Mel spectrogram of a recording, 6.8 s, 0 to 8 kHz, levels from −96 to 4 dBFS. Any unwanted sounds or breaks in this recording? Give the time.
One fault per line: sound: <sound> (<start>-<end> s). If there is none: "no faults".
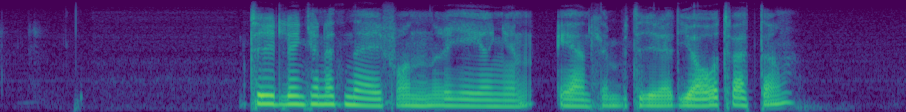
no faults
